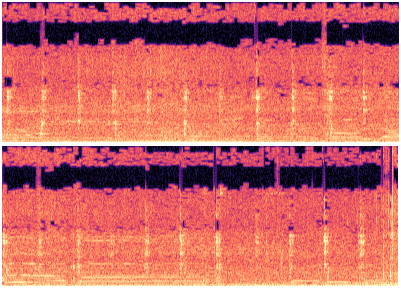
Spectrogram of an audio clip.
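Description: A jeepney engine rumbles close by.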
